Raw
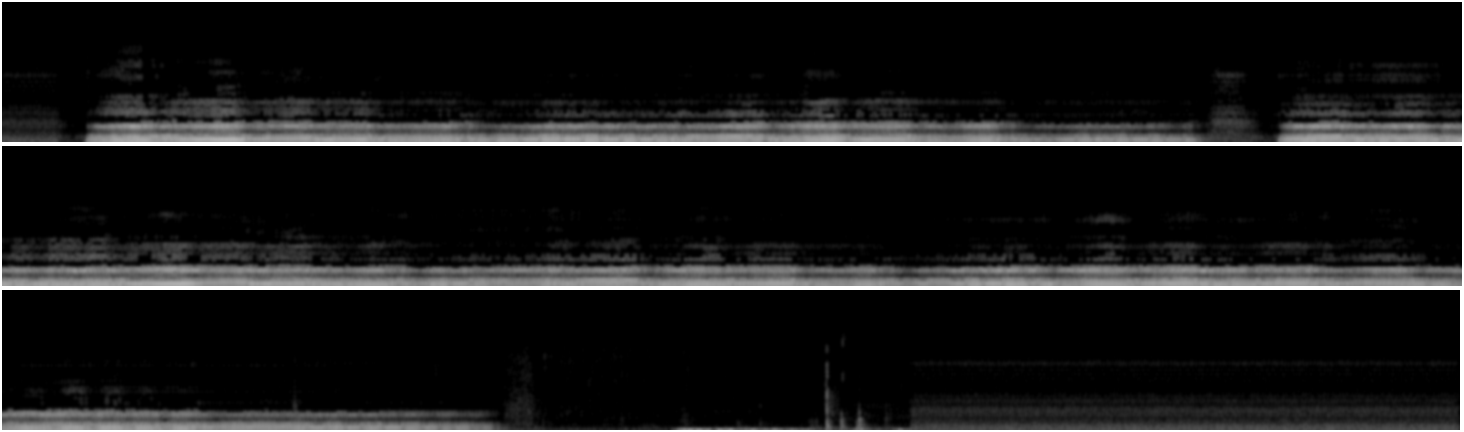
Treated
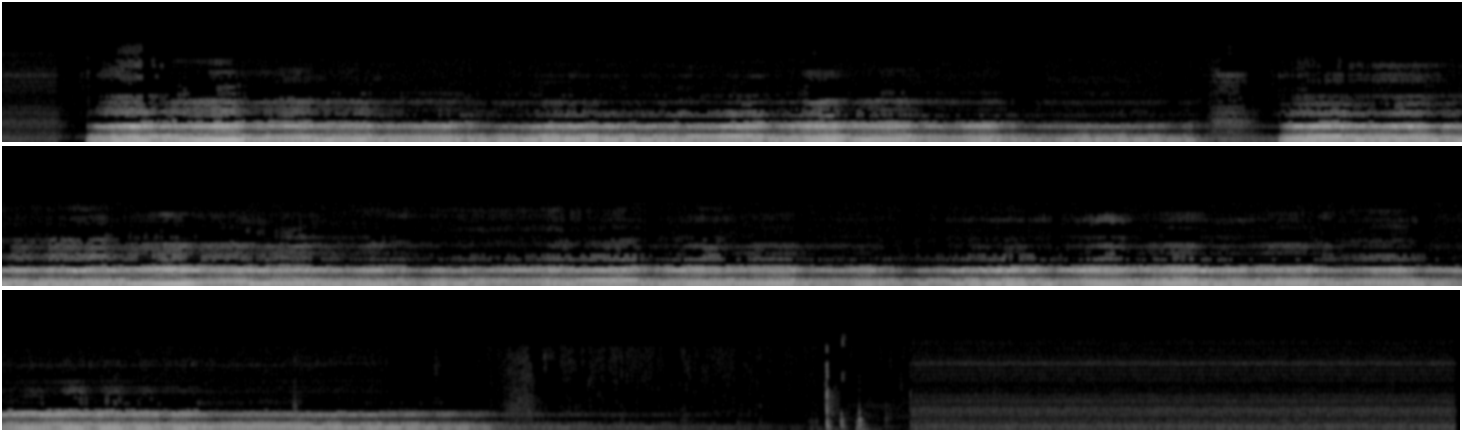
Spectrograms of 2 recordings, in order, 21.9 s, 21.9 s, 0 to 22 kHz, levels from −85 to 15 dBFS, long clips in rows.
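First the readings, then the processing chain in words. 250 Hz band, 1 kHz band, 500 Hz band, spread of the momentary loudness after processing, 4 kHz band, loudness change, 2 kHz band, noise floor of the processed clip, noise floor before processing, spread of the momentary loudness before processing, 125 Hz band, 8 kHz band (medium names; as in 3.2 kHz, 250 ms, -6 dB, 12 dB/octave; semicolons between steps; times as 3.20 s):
-8.5 dB, 0.0 dB, -2.5 dB, 12 LU, +3.0 dB, -0.5 dB, +3.0 dB, -64 dBFS, -57 dBFS, 12 LU, under -15 dB, no reading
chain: high-pass 370 Hz 12 dB/octave; tilt EQ +2 dB/octave; feedback delay 418 ms, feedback 59%, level -24 dB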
